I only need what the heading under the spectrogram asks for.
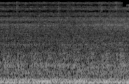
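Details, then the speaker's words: Big-block Camaro first started after sitting since 2017: a steady deep V8 lope at idle with light forged-piston clatter, which is normal; the motor sounds good. "mot sounds good got that Forge piston clu to it nice music to my ears"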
